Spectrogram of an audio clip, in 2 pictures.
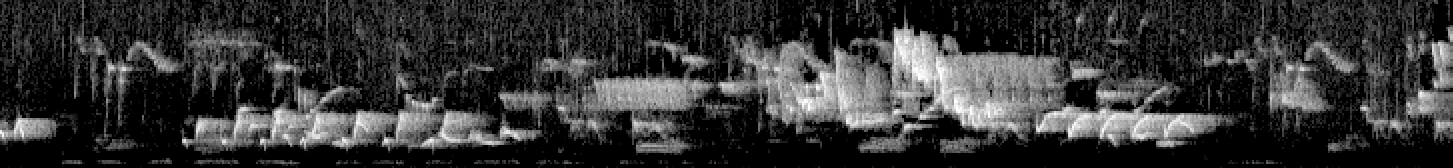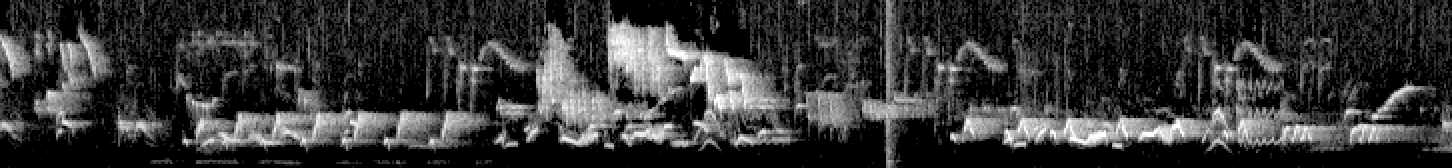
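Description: Faint birdsong: bursts of rapid trills and high chirps, a few seconds each with pauses between, repeated several times. A single sharp click comes about two-thirds of the way through.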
